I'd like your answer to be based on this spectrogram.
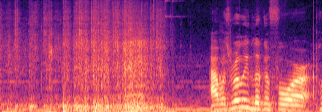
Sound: banging

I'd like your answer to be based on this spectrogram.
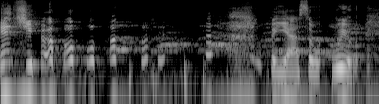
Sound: laughing

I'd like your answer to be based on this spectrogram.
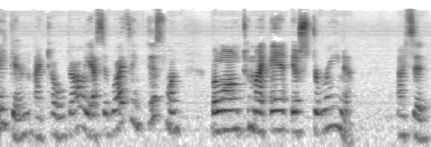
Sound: none

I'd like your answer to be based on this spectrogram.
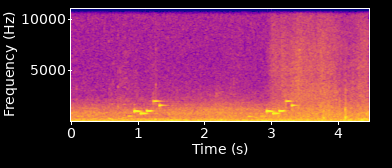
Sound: phone ringing

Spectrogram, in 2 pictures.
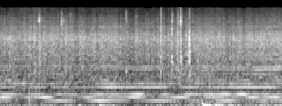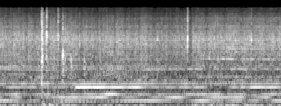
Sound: walking, breathing

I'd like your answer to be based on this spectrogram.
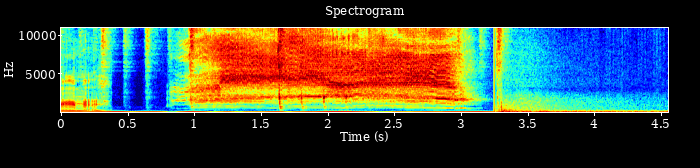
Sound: baby yelling

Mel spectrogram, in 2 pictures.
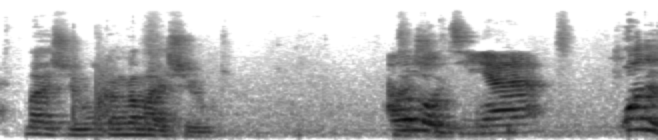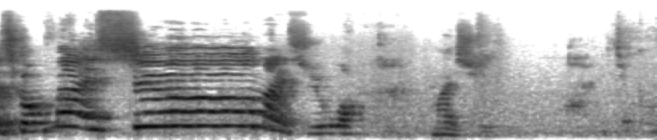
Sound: both talking and singing in some kind of Taiwanese

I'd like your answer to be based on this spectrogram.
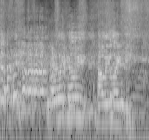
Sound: laugh

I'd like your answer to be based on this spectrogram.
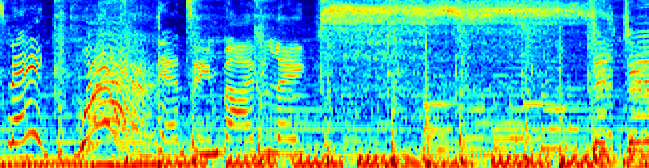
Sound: ssssssss

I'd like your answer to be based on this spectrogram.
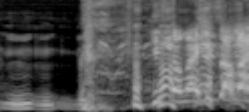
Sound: laughs

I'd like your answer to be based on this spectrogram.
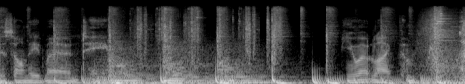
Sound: guns cocking

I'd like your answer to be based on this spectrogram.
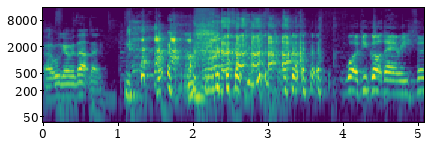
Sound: laughs

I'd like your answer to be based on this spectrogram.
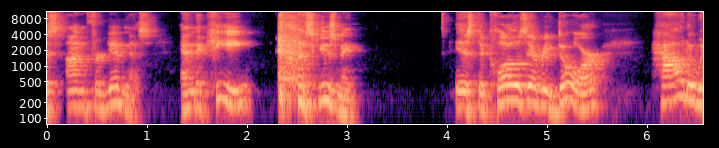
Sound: coughs

